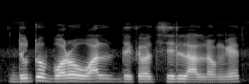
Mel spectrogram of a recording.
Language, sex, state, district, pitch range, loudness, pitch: Bengali, male, West Bengal, Alipurduar, 125-140 Hz, -16 LUFS, 135 Hz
